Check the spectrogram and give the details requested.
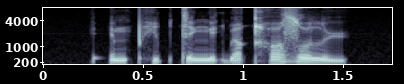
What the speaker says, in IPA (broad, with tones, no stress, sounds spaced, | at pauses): ʔ e˨ m pʰ i˦ p t e˨ ŋ e˨ ɡ͡b e˦ qʰ i˦ zˤ y˦˨ l y˨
